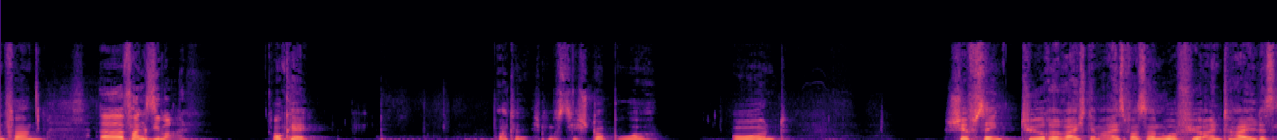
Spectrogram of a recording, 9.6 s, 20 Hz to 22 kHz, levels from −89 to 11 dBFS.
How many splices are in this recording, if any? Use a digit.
0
